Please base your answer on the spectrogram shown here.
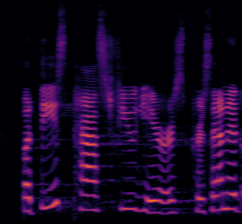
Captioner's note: none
